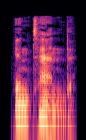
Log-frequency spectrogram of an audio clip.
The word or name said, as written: intend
